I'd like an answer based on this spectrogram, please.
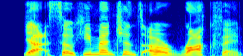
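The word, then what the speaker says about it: Rokfin: really scared to yeah so he mentions a rock finn it's he he didn't say it right but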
